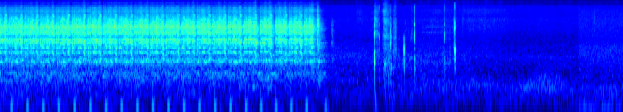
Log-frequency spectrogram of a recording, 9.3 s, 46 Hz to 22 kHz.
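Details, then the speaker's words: Keeway 125cc with Suzuki GN/GS engine, new battery fitted; electric starter churns about two beats a second for five seconds, only a splutter, never catches; cranks, no start, cause unconfirmed. "yet again all we're getting is a bit of a splitter I'm just going to pop the h te lead off see what's going on"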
